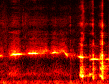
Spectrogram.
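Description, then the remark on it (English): Someone whistles a short, wavering melody of clear, sustained notes, with a few soft background knocks or rustles near the end and no talking. “You know, they're just sort of standing there in a queue to get to the ATM, and one of them's whistling, just...”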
